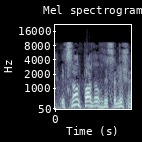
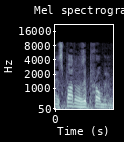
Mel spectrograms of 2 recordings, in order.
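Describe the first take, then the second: First: "not" punched louder and higher than the rest; stress on not. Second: "part" given the weight, falling close; stress on part. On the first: Chatting to viewers on a walk, stress on "not". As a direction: lean hard on "not" to flip the idiom. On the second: Chatting to viewers on a walk, stress on "part". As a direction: land on "part" and let "problem" fall. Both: Real, not acted. Idiom contrast, not versus part.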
